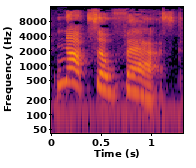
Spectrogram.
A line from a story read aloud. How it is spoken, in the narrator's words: Bumblebee yelled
